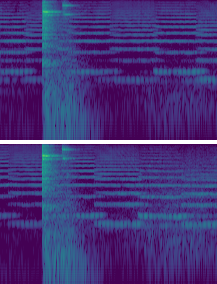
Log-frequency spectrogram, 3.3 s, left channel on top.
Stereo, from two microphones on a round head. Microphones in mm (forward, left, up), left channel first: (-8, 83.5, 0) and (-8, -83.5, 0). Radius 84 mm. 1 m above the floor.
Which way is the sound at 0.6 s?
65° right (ahead or behind).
